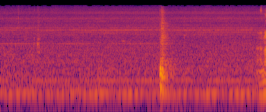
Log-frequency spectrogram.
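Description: Steady low machine hum filling a room, with one sharp click a little past halfway through.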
